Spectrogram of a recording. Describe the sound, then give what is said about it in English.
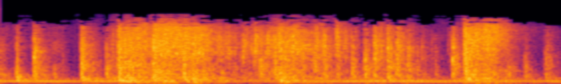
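A locked door is kicked in: a run of heavy thuds and splintering cracks, loud and rough, with no voices, only a low steady hum beneath. “It's locked. I don't have a key. Oh, I'll kick it in.”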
